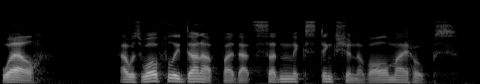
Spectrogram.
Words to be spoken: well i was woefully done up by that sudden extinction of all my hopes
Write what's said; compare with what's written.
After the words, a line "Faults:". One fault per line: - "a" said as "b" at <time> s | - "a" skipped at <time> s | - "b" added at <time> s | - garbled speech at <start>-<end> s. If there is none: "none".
well i was woefully done up by that sudden extinction of all my hopes
Faults:
none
